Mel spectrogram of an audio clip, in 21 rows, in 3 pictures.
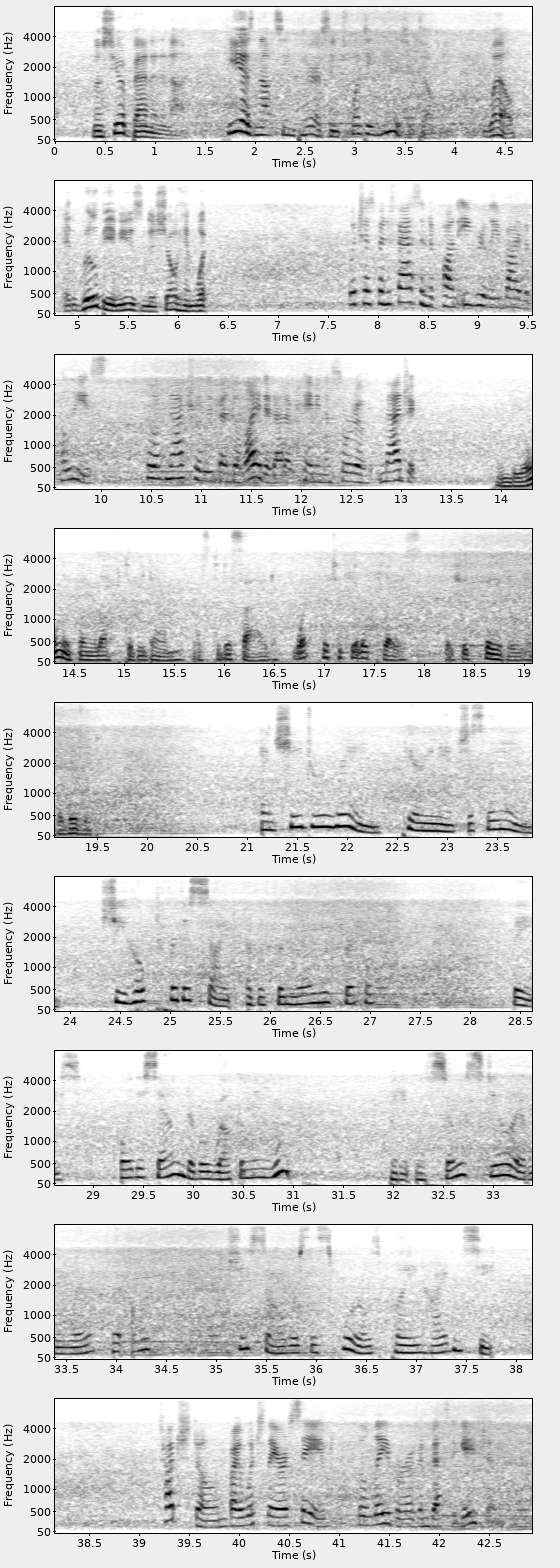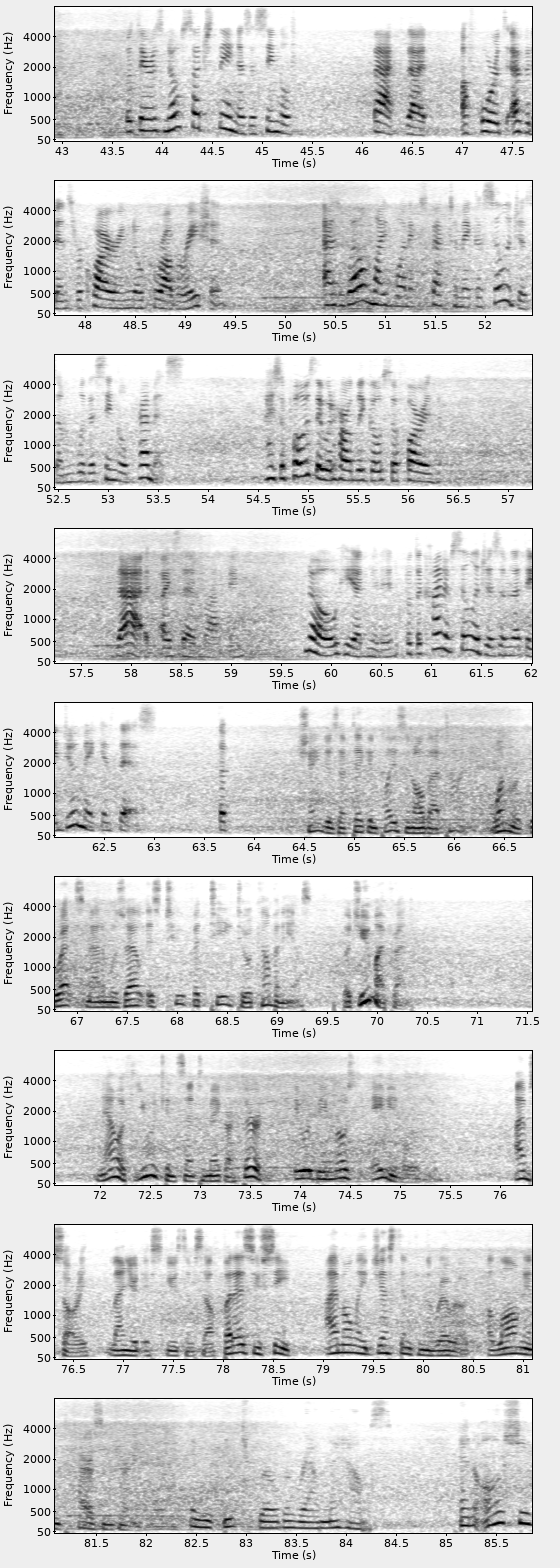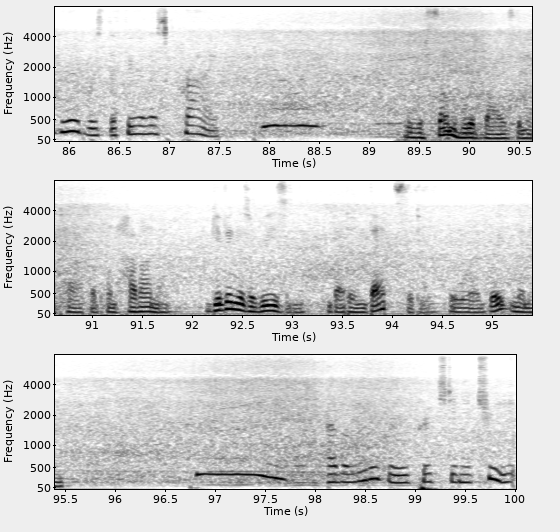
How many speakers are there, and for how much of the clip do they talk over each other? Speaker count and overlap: four, no overlap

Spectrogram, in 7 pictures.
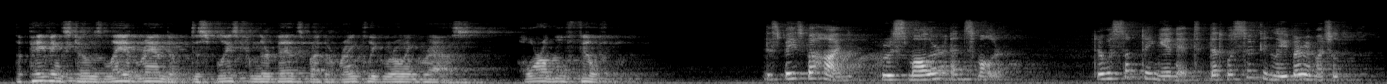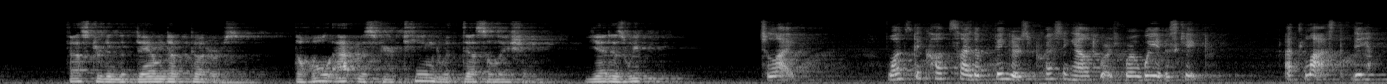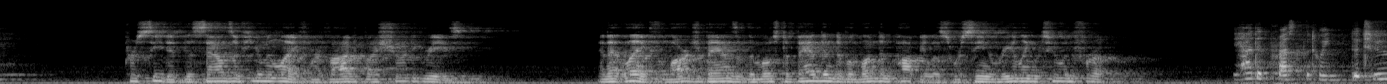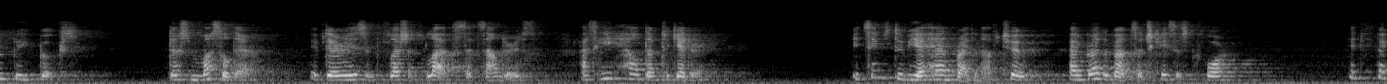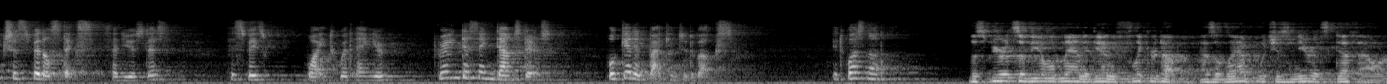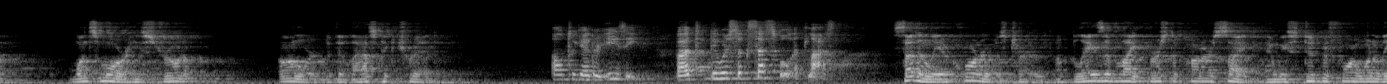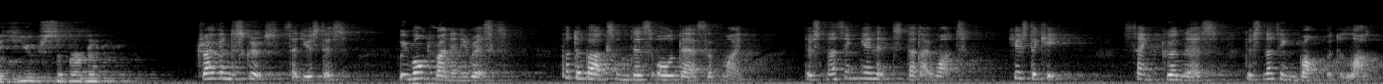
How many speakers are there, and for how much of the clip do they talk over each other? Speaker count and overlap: two, no overlap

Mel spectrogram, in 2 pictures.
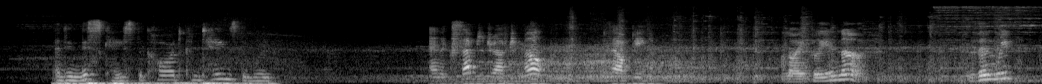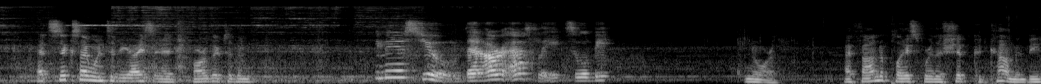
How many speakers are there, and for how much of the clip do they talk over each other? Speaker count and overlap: four, no overlap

